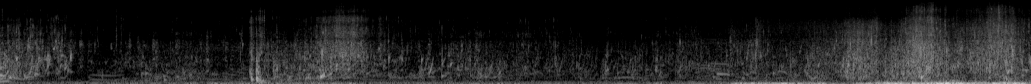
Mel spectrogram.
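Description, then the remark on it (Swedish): Water sloshes and trickles as a kayak paddle dips and pulls in a bay, with irregular splashing strokes that grow louder and fuller toward the end. “Vi kan väl paddla lite i viken och komma in i den.”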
